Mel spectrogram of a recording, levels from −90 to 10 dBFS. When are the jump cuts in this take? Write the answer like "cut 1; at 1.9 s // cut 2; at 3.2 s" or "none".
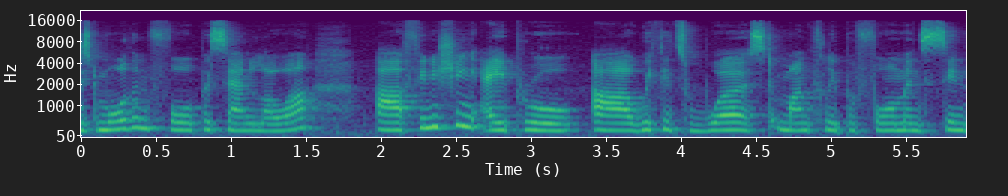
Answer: none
